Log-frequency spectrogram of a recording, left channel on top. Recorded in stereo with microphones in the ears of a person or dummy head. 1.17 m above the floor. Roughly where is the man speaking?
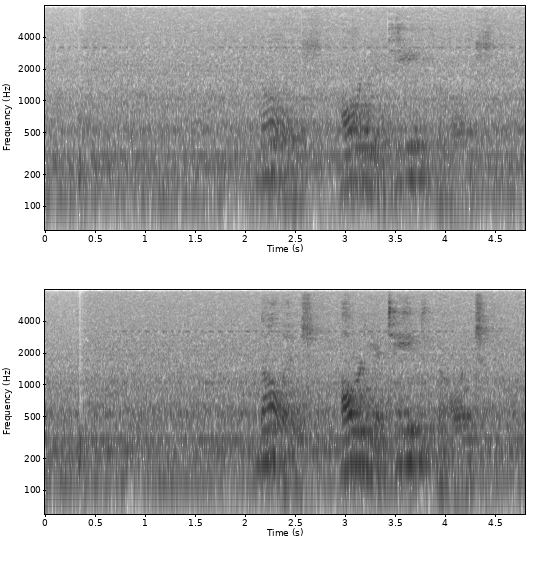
Right.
